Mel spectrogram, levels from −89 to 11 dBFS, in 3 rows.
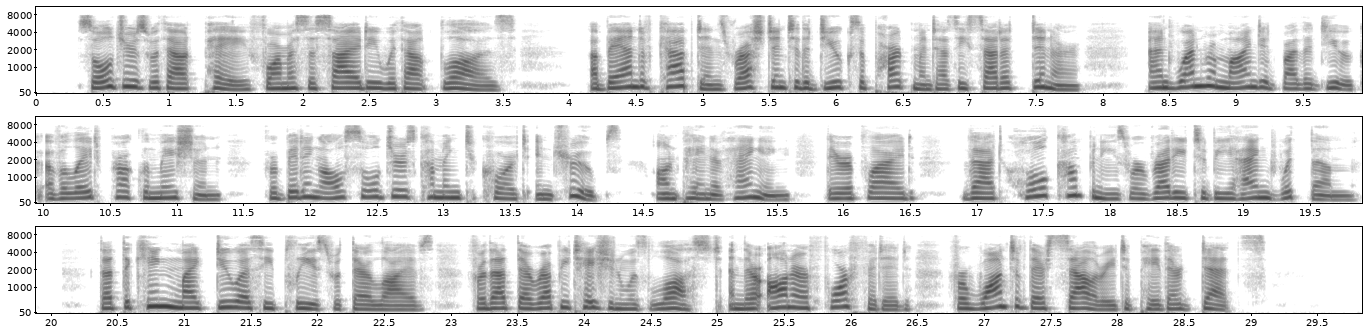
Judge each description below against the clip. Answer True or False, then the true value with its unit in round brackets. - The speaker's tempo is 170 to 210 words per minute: True (175 wpm)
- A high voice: True (200 Hz)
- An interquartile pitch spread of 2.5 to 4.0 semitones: True (3.4 semitones)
